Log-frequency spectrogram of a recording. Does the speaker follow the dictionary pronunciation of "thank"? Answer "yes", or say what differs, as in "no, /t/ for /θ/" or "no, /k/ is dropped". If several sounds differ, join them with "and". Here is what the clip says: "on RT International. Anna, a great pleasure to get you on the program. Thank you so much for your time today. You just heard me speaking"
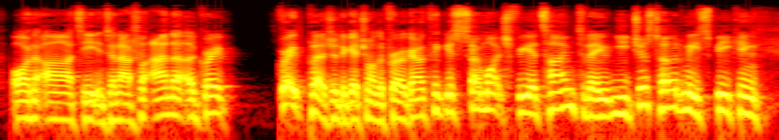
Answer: yes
